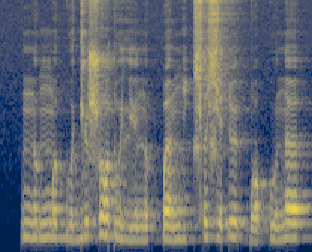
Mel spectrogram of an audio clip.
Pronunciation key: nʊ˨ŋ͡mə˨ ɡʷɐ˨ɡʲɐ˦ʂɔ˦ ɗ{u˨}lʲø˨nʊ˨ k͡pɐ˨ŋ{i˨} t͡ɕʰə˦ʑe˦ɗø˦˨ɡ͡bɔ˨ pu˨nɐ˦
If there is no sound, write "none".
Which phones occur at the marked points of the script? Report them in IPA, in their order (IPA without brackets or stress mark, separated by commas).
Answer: u˨, i˨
